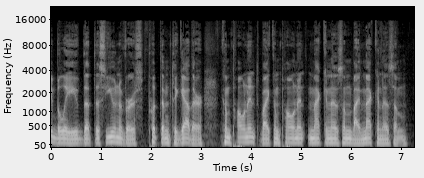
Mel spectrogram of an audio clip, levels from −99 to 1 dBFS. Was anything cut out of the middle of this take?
no; 0 cuts

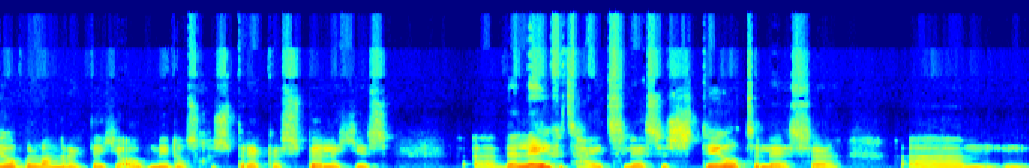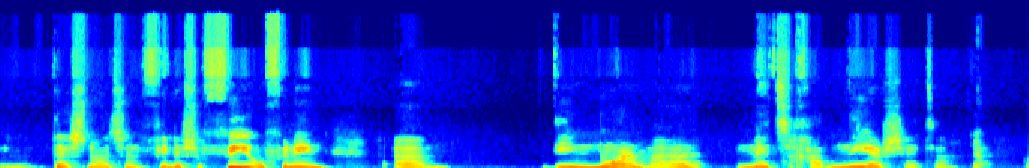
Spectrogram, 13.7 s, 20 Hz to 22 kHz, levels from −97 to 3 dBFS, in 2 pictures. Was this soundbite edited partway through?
no; 0 cuts

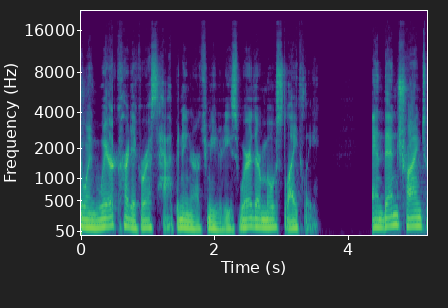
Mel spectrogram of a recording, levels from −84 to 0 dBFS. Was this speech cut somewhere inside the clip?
no; 0 cuts

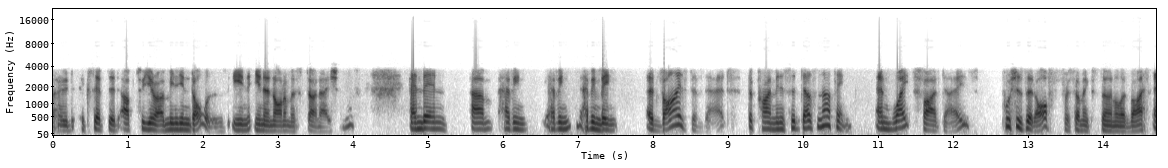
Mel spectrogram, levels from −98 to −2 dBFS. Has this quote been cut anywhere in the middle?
no; 0 cuts

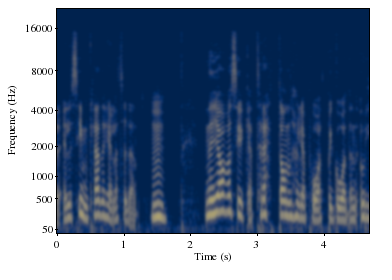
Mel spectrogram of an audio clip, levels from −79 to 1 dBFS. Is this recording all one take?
no; 1 cut; at 1.3 s

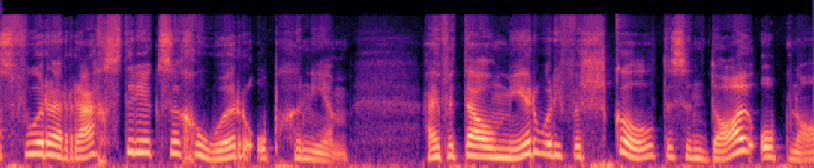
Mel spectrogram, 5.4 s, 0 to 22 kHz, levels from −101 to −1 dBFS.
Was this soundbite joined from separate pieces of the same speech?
no; 0 cuts

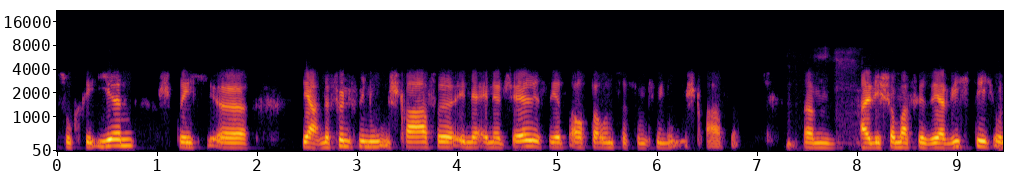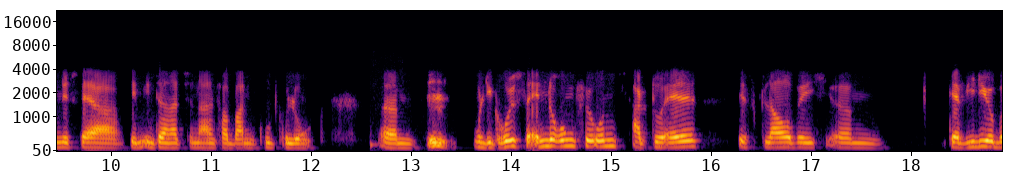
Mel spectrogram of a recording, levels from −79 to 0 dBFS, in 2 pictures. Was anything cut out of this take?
yes; 2 cuts; at 1.0 s, 15.1 s

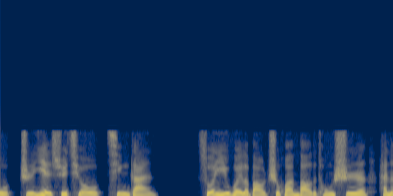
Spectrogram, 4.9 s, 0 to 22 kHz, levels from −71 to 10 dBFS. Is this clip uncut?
yes; 0 cuts

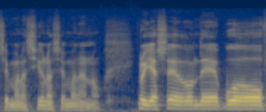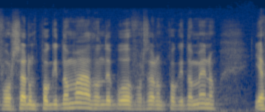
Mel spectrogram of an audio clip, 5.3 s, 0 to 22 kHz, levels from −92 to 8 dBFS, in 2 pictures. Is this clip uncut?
no; 1 cut; at 1.4 s

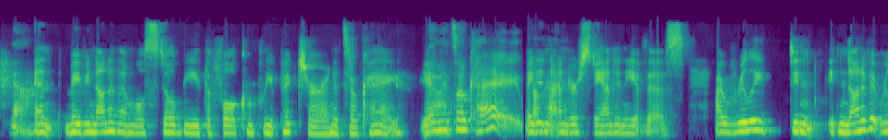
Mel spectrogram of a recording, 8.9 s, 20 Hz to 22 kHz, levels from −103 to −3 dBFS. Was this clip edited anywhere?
yes; 1 cut; at 5.2 s

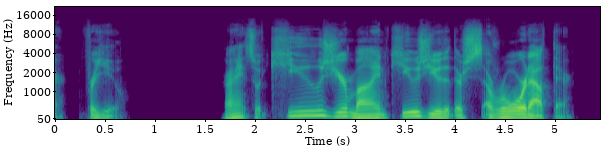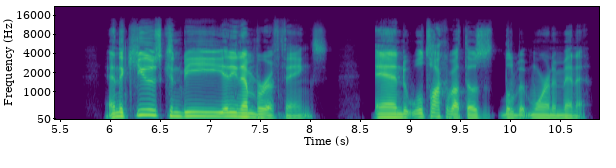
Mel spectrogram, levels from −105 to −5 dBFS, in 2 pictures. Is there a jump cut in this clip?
no; 0 cuts

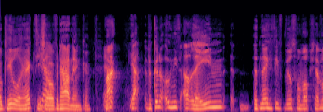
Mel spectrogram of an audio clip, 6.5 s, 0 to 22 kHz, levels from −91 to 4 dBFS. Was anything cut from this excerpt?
no; 0 cuts

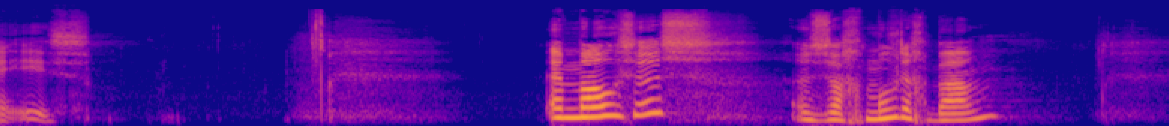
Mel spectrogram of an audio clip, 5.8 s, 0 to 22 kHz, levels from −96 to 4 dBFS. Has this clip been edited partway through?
no; 0 cuts

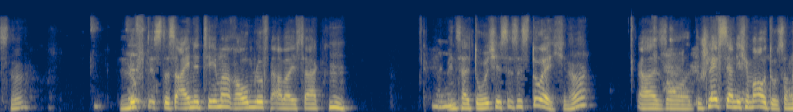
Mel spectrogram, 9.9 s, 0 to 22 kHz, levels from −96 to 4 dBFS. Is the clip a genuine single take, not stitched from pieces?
no; 1 cut; at 3.4 s

